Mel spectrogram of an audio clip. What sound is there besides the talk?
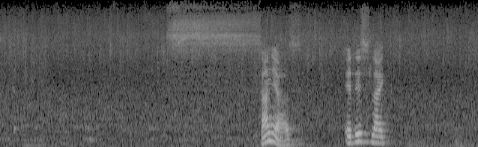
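rain falling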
